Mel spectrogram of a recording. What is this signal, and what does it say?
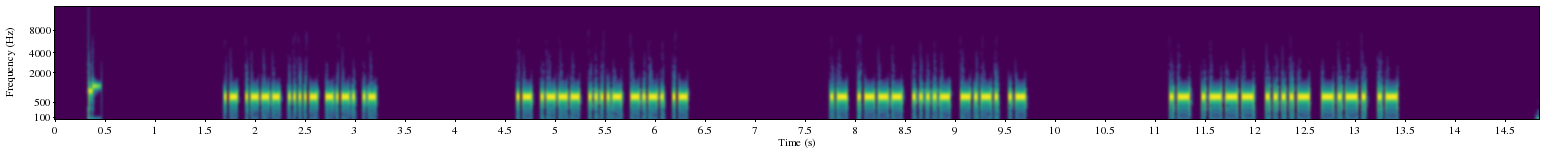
Morse code, heard as a keyed tone, about 34 wpm, 700 Hz. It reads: AJ4CA AJ4CA AJ4CA AJ4CA
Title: Speed Racing - USA 2x2 Call Signs 30wpm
